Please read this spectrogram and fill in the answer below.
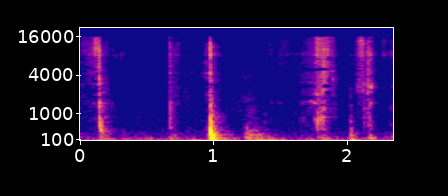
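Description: Tarot cards being handled and laid down on a table: a soft click near the start, a sharp card tap about a second in, and a brushing slide of card on card near the end.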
